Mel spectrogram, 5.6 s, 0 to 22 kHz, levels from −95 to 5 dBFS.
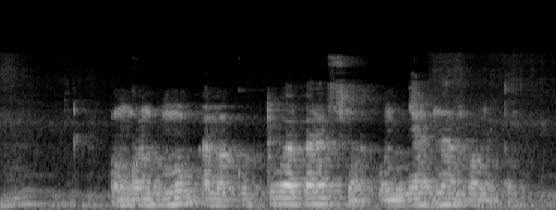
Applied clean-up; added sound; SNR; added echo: none; Idling / Accelerating, revving, vroom / Car; 14 dB; reverberation time 0.8 s.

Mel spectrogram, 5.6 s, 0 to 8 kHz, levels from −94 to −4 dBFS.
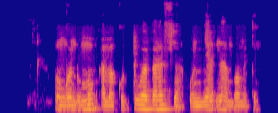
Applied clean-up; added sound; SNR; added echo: none; none; none; none.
